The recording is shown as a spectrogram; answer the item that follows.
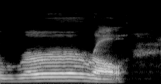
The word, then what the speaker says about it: rural: then doing that combination it's just a matter of slowing down enough to make sure you have to type back R's in a row so rural rural and there is kind of an initial R in here as well so yeah it's very loaded I always tell the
